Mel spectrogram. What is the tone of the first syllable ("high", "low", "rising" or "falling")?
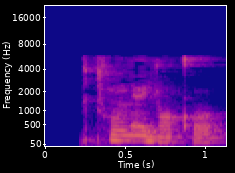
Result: high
